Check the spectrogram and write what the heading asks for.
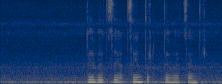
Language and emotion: Russian, neutral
